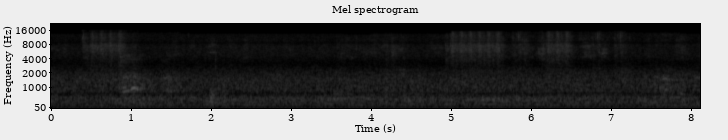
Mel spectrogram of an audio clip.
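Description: Near silence: room tone, with a few faint scratches of a pen on paper, about half a second in and twice more around five and six seconds.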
